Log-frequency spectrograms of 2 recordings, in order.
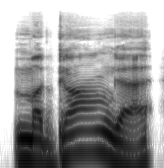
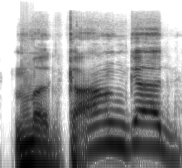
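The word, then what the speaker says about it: Mganga: So silent letter day. What's that? Yeah. Yeah. So in Omaha, Nebraska, 17-year-old Monga, and it's M G A N G A M G A N G A Manga Manga Manga Manga.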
